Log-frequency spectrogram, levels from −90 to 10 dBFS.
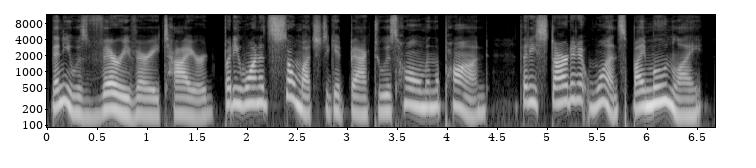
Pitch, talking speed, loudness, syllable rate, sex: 205 Hz, 245 wpm, -17 LUFS, 5.4 syllables/s, female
